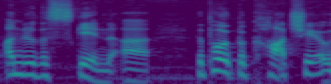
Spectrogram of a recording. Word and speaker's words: Boccaccio: But just for the audience, if you want to know, Boccaccio. Boccaccio. So the I is not pronounced. It basically functions like the word fruit and the word friend in English.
